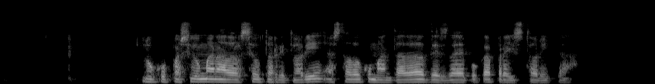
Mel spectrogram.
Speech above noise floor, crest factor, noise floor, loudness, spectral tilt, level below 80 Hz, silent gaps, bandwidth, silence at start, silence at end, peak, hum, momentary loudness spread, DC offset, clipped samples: over 58 dB; 18 dB; under -90 dBFS; -33 LUFS; -5 dB/octave; -76 dBFS; none; 8 kHz; 0.7 s; 0.8 s; -16 dBFS; none; 11 LU; under 0.1%; under 0.1%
